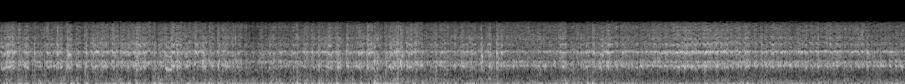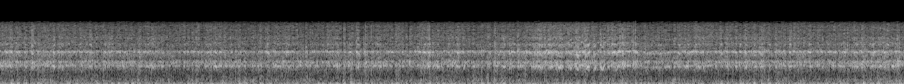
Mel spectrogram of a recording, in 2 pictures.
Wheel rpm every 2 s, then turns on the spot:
230, 220, 230, 230, 230, 230, 230, 220, 230.
none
